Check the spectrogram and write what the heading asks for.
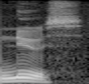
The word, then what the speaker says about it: nous: came up with the idea originally um the noose in as how it would be pronounced in ancient greek i simultaneously the way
